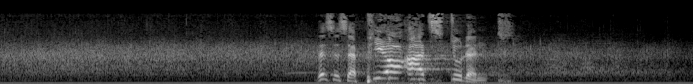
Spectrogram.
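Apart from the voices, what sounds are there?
audience clapping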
